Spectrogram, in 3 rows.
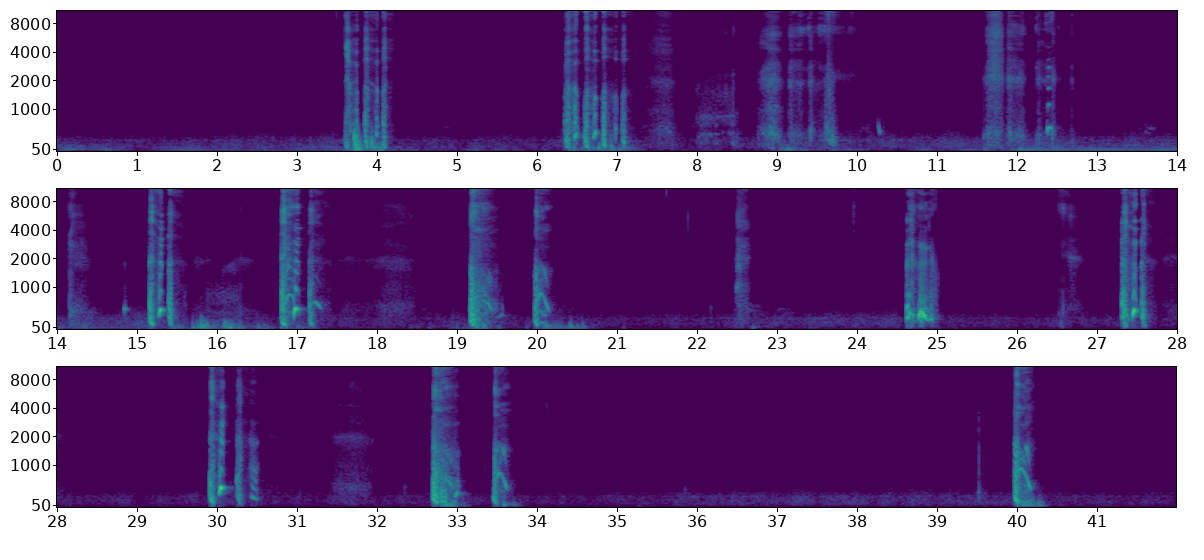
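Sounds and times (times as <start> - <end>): person coughing: 3.6 - 4.3, 6.4 - 7.3, 15.2 - 15.9, 16.8 - 17.4, 19.2 - 20.4, 24.7 - 25.1, 27.4 - 27.8, 30.0 - 30.6, 32.8 - 33.8, 40.0 - 40.4.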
